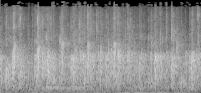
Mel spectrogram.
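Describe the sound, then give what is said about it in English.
A crowd applauds steadily, a dense wash of many hands clapping at once, fairly loud and sustained with no voices standing out. “A bit of a round of applause for these guys.”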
